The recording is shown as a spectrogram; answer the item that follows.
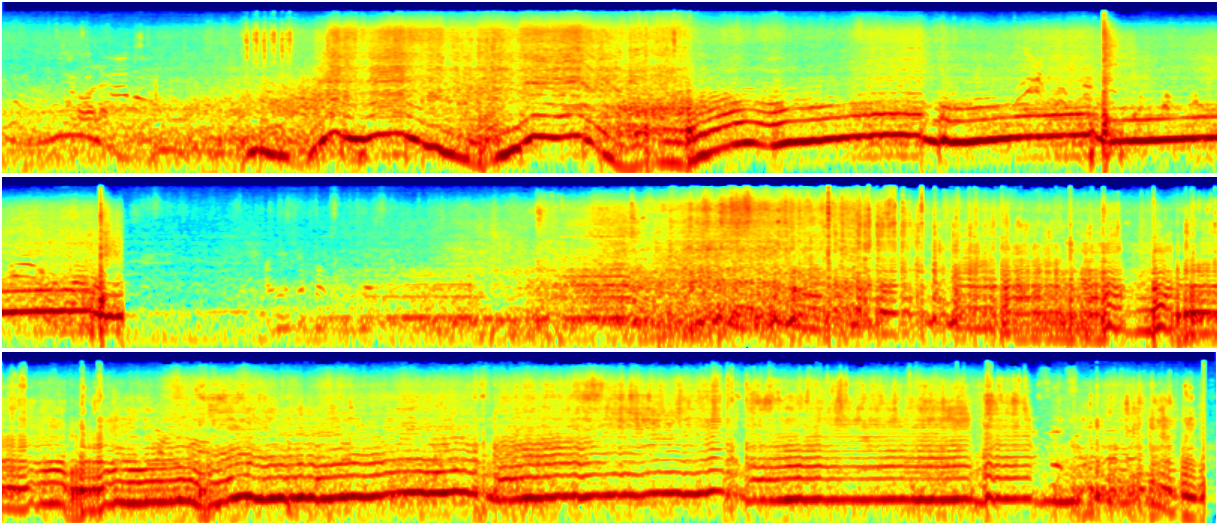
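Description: Rally cars driven flat out on a gravel stage, two passes one after the other with a sudden cut about eleven seconds in. In each pass the engine note climbs and then drops sharply again and again as the driver shifts gears and lifts off. The second car is a Škoda Octavia rally car, which holds a steadier high-revving note near the end.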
